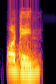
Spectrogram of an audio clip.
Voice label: "ordain", Indian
